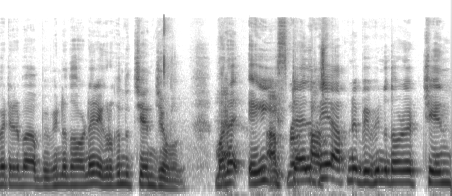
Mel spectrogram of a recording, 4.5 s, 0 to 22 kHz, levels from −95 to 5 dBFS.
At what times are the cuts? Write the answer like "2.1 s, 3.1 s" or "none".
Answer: none

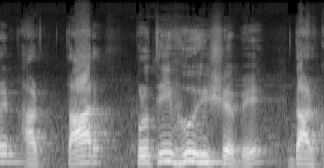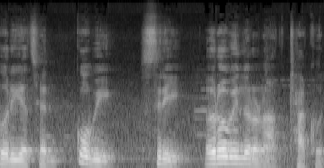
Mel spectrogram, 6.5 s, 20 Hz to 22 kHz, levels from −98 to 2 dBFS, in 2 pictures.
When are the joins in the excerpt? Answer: 1.2 s, 2.8 s, 3.9 s

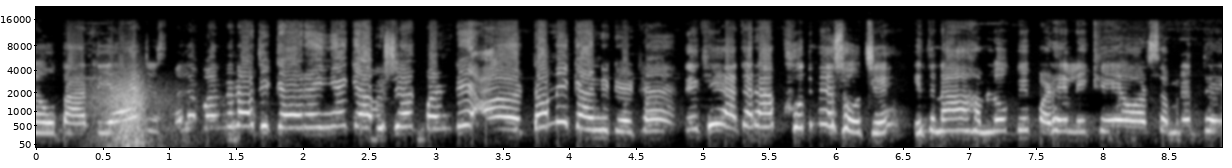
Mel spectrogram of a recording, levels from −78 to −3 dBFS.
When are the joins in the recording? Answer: 1.0 s

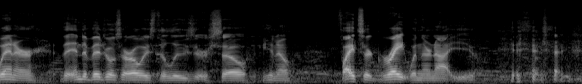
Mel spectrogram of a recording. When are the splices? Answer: none

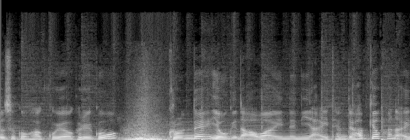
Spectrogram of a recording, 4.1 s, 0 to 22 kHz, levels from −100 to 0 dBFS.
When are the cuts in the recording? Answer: 1.4 s

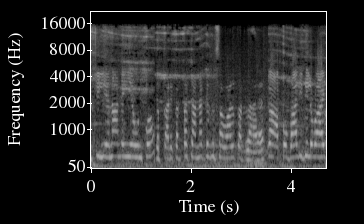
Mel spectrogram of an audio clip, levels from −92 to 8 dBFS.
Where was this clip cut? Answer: none

